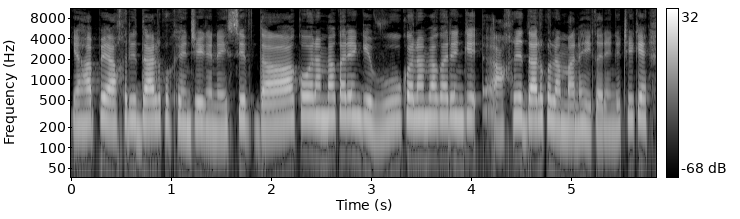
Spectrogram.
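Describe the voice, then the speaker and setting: A woman teaching Quran reading, spelling each word out syllable by syllable in a slow, drawn-out way, then adding short explanations. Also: on the high side, smooth, no room sound, studio quality. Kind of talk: slow spelled-out recitation lesson.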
